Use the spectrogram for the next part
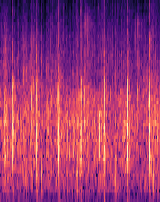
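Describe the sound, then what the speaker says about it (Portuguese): An audience at a beach lifeguard safety talk gives a round of applause, loud close clapping with distinct individual claps standing out in a quick, uneven rhythm. "eu aplaudo e peço a salva de palmas para"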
